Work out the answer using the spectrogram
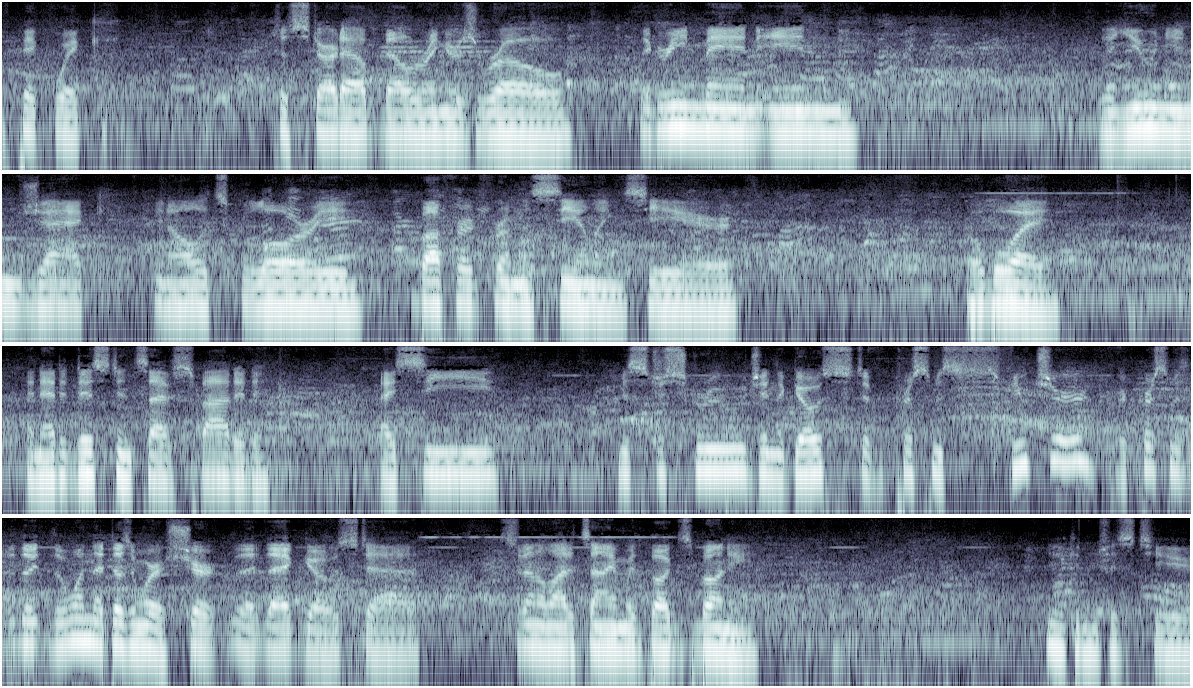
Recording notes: Shirtless Holiday Ghosts (more background audio) | Live at the Dickens Fair.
